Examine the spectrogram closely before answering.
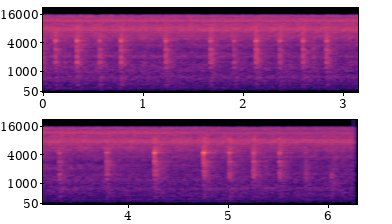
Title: Bike strange noise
